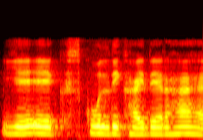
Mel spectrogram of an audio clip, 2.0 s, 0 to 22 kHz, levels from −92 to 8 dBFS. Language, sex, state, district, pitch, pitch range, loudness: Hindi, male, Tripura, West Tripura, 145 Hz, 140-150 Hz, -16 LUFS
